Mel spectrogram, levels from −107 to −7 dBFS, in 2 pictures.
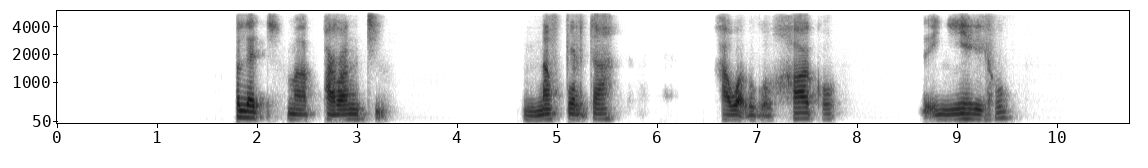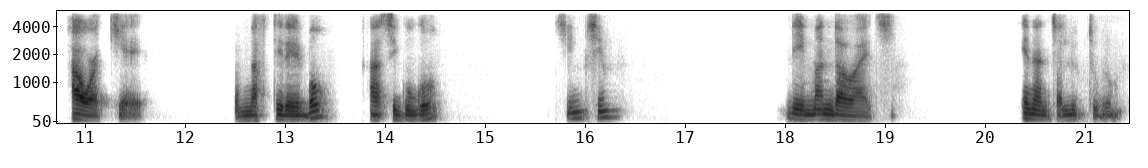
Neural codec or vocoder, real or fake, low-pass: codec, 16 kHz in and 24 kHz out, 0.9 kbps, LongCat-Audio-Codec, fine tuned four codebook decoder; fake; 5.4 kHz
